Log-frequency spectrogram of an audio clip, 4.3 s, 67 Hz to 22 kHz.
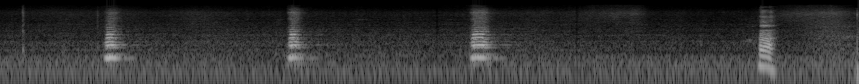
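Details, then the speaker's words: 2001 Pontiac Aztek GT, 170,480 miles, revived after sitting a year: four short, loud, full-toned horn blasts about a second apart. The horn works and sounds stronger than on the owner's other Aztek. "horn on on my other Aztec sounded different this this sounds like a real horn the astok had like some wimpy horn"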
